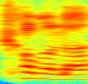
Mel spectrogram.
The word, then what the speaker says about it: Kamala: assassination attempt and that sort of stuff to Kamala, and that's how you pronounce her name, with her earpiece.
